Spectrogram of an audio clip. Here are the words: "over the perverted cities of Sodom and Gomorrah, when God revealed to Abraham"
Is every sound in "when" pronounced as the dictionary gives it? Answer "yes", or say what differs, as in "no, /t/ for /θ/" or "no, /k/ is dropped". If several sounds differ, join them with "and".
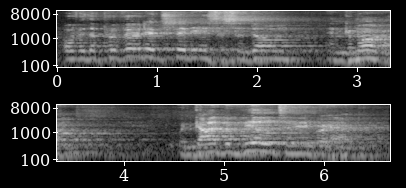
yes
